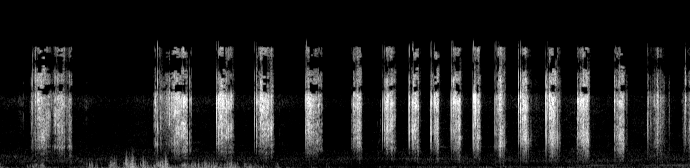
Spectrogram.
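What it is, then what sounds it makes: Solid sandstone wall. Long blue-tipped nails scratch across the faces of a solid, mortared wall of rough sandstone blocks and along its mortar joints. The first few seconds are dense, gritty scraping with a rough low rumble. It then settles into a run of short, bright, hissy scratch strokes at about three per second, each separated by brief quiet gaps.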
